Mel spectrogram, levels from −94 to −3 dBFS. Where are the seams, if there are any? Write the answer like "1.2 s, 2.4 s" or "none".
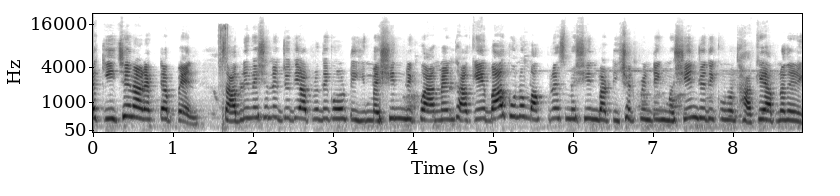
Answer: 1.4 s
